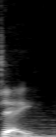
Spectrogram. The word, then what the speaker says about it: Shea: called the Coco and I think it's pronounced sheay but it's spelled s he e a um they were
